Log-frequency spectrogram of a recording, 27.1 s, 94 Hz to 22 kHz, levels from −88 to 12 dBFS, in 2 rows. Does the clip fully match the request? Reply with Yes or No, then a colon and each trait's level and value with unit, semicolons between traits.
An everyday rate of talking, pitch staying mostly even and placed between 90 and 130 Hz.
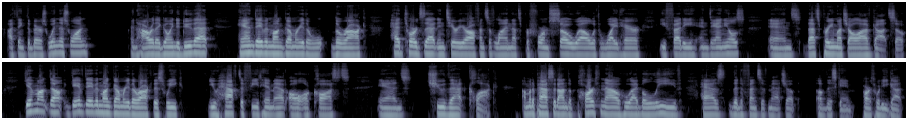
No: average, 195 wpm; narrow, 1.8 semitones; medium, 140 Hz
